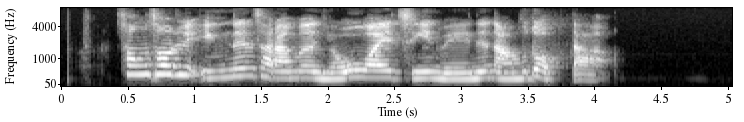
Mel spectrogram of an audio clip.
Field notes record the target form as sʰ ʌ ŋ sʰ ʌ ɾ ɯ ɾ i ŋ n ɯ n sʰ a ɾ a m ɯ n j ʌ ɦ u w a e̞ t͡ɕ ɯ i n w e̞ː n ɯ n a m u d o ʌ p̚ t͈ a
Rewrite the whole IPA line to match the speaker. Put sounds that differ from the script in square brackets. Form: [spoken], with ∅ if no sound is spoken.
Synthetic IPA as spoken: sʰ ʌ ŋ sʰ ʌ ɾ ɯ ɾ i ŋ n ɯ n sʰ a ɾ a m ɯ n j ʌ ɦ [o] w a e̞ t͡ɕ ɯ i n w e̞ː n ɯ n a m u d o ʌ p̚ t͈ a

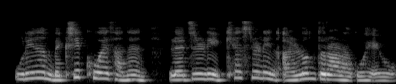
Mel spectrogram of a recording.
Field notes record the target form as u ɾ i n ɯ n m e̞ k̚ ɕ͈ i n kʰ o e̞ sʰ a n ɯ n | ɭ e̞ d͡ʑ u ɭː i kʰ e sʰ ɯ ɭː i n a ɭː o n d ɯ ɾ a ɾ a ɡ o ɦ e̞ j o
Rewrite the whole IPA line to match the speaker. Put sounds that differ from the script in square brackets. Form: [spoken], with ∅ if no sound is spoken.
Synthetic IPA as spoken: u ɾ i n ɯ n m e̞ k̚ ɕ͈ i [∅] kʰ o e̞ sʰ a n ɯ n | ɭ e̞ d͡ʑ [ɯ] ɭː i kʰ e sʰ ɯ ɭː i n a ɭː o n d ɯ ɾ a ɾ a ɡ o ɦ e̞ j o

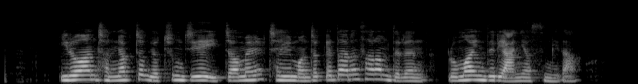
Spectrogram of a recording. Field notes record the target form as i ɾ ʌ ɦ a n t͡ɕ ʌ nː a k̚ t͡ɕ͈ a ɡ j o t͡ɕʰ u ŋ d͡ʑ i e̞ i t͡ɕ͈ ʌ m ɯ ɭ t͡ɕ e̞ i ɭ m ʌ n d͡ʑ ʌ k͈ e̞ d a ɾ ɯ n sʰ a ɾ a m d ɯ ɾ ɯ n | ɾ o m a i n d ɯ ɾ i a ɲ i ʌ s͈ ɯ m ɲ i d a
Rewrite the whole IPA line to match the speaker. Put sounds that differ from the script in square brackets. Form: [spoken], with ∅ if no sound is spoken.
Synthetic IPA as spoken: i ɾ ʌ ɦ a n t͡ɕ ʌ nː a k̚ t͡ɕ͈ [ʌ] ɡ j o t͡ɕʰ u ŋ d͡ʑ i e̞ i t͡ɕ͈ ʌ m ɯ ɭ t͡ɕ e̞ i ɭ m ʌ n d͡ʑ ʌ k͈ e̞ d a ɾ ɯ n sʰ a ɾ a m d ɯ ɾ ɯ n | ɾ o m a i n d ɯ ɾ i a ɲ i ʌ s͈ ɯ m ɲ i d a

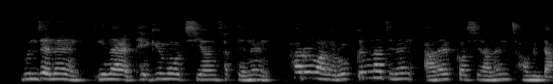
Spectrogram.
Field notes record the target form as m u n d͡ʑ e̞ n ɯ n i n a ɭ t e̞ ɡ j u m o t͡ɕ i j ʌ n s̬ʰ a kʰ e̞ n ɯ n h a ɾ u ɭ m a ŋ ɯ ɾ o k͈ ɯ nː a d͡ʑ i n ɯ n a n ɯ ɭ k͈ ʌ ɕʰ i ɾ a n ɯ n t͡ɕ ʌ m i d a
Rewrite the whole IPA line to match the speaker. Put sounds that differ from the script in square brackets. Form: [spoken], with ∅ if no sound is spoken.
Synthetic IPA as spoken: m u n d͡ʑ e̞ n ɯ n i n a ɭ t e̞ ɡ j u m o t͡ɕ i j ʌ n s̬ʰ a [tʰ] e̞ n ɯ n h a ɾ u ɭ m a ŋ ɯ ɾ o k͈ ɯ nː a d͡ʑ i n ɯ n a n ɯ ɭ k͈ ʌ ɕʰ i ɾ a n ɯ n t͡ɕ ʌ m i d a

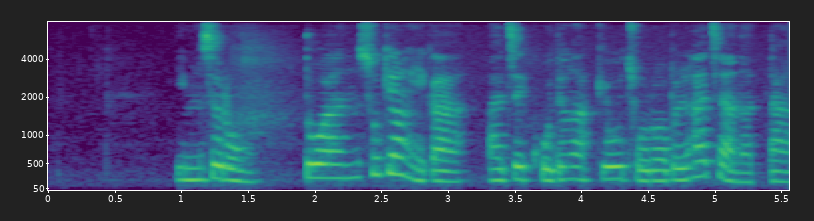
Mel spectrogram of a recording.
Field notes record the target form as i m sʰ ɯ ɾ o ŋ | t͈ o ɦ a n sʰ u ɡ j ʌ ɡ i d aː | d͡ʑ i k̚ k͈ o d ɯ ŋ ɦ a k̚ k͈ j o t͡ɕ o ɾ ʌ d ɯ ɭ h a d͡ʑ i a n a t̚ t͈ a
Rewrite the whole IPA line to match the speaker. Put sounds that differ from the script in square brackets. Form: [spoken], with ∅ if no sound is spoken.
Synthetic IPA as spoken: i m sʰ ɯ ɾ o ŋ | t͈ o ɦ a n sʰ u ɡ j ʌ [ŋ] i [ɡ] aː | d͡ʑ i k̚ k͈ o d ɯ ŋ ɦ a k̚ k͈ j o t͡ɕ o ɾ ʌ [b] ɯ ɭ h a d͡ʑ i a n a t̚ t͈ a

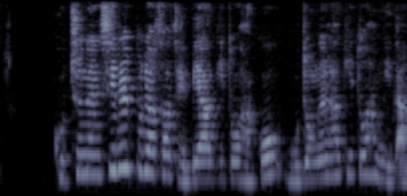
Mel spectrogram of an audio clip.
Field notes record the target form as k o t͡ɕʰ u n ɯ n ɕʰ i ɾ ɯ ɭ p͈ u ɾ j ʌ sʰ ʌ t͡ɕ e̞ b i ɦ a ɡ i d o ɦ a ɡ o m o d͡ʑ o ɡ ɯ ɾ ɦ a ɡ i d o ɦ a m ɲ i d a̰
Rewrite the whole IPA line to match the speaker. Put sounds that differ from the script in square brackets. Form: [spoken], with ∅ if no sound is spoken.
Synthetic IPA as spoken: k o t͡ɕʰ u n ɯ n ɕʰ i ɾ ɯ ɭ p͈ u ɾ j ʌ sʰ ʌ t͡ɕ e̞ b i ɦ a ɡ i d o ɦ a ɡ o m o d͡ʑ o [ŋ] ɯ [ɭ] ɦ a ɡ i d o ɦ a m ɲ i d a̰

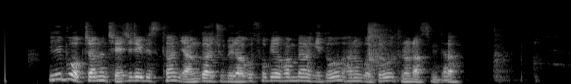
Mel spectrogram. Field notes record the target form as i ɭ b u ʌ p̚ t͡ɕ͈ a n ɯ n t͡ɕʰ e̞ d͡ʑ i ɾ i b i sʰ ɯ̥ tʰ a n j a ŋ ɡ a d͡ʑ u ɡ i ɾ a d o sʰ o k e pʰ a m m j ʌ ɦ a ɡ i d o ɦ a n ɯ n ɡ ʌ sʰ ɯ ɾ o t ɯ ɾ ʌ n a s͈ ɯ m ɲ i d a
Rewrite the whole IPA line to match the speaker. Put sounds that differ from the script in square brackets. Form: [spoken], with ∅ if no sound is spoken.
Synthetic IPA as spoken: i ɭ b u ʌ p̚ t͡ɕ͈ a n ɯ n [t͡ɕ] e̞ d͡ʑ i ɾ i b i sʰ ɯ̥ tʰ a n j a ŋ ɡ a d͡ʑ u ɡ i ɾ a [ɡ] o sʰ o [ɡ] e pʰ a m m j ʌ ɦ a ɡ i d o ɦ a n ɯ n ɡ ʌ sʰ ɯ ɾ o t ɯ ɾ ʌ n a s͈ ɯ m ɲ i d a

